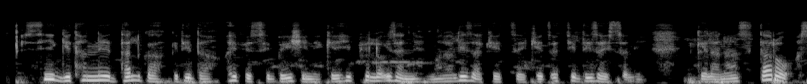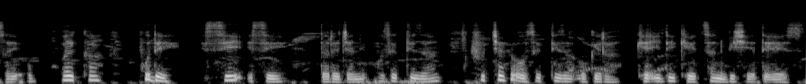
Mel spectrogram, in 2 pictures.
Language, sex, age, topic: Gamo, male, 25-35, government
